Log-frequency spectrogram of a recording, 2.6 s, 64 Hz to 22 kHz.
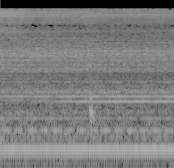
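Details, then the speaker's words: CM VO19 vacuum oven pump running with the air outlet switch closed, drawing the chamber down toward -29 before auto shut-off; steady low motor hum with even whir, no knocking or rattle, normal running. "And it'll just pump it all the way down to negative 29, and then the pump will shut itself off."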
